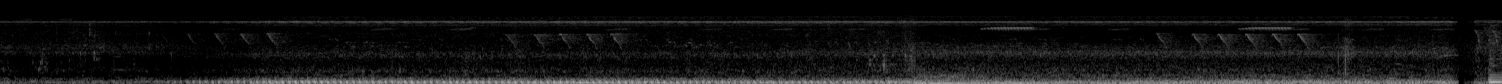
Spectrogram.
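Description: Birds chirping in short quick trills and whistles, with a steady high insect drone, over a low rumbling noise that comes up about two seconds in.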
